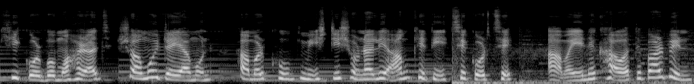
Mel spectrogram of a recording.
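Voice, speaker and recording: Woman playing a high-voiced gentle fairy-tale queen. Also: lively intonation, moderate pace, lightly acted. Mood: pleading. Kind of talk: Bangla cartoon fairy-tale voice acting. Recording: dull lo-fi audio under loud music.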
